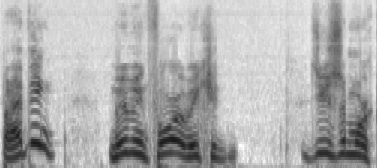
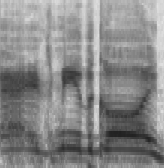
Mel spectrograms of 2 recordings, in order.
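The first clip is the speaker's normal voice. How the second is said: high, creaky, raspy put-on character voice; 7 semitones higher than usual. Introducing himself as the Goid in a comedy bit: Goid voice. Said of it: "You do a really good Goid".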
